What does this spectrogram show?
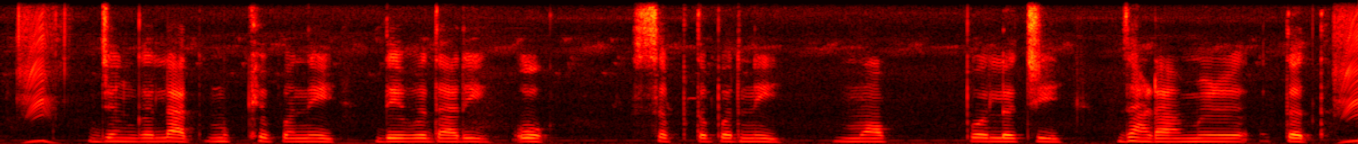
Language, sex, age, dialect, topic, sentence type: Marathi, male, 31-35, Southern Konkan, agriculture, statement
